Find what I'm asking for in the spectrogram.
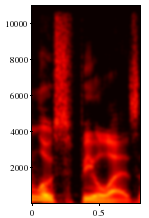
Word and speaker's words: Los Feliz: I live in Los Feliz.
